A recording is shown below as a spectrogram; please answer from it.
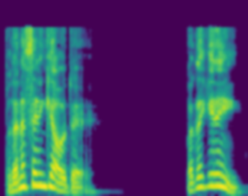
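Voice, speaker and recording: A man teaching a live online biology lecture, asking his students questions and answering them himself, repeating key terms slowly and mixing English science words into casual talk. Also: high-pitched, very animated, a little mellow, slightly rough, no room sound, studio quality.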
